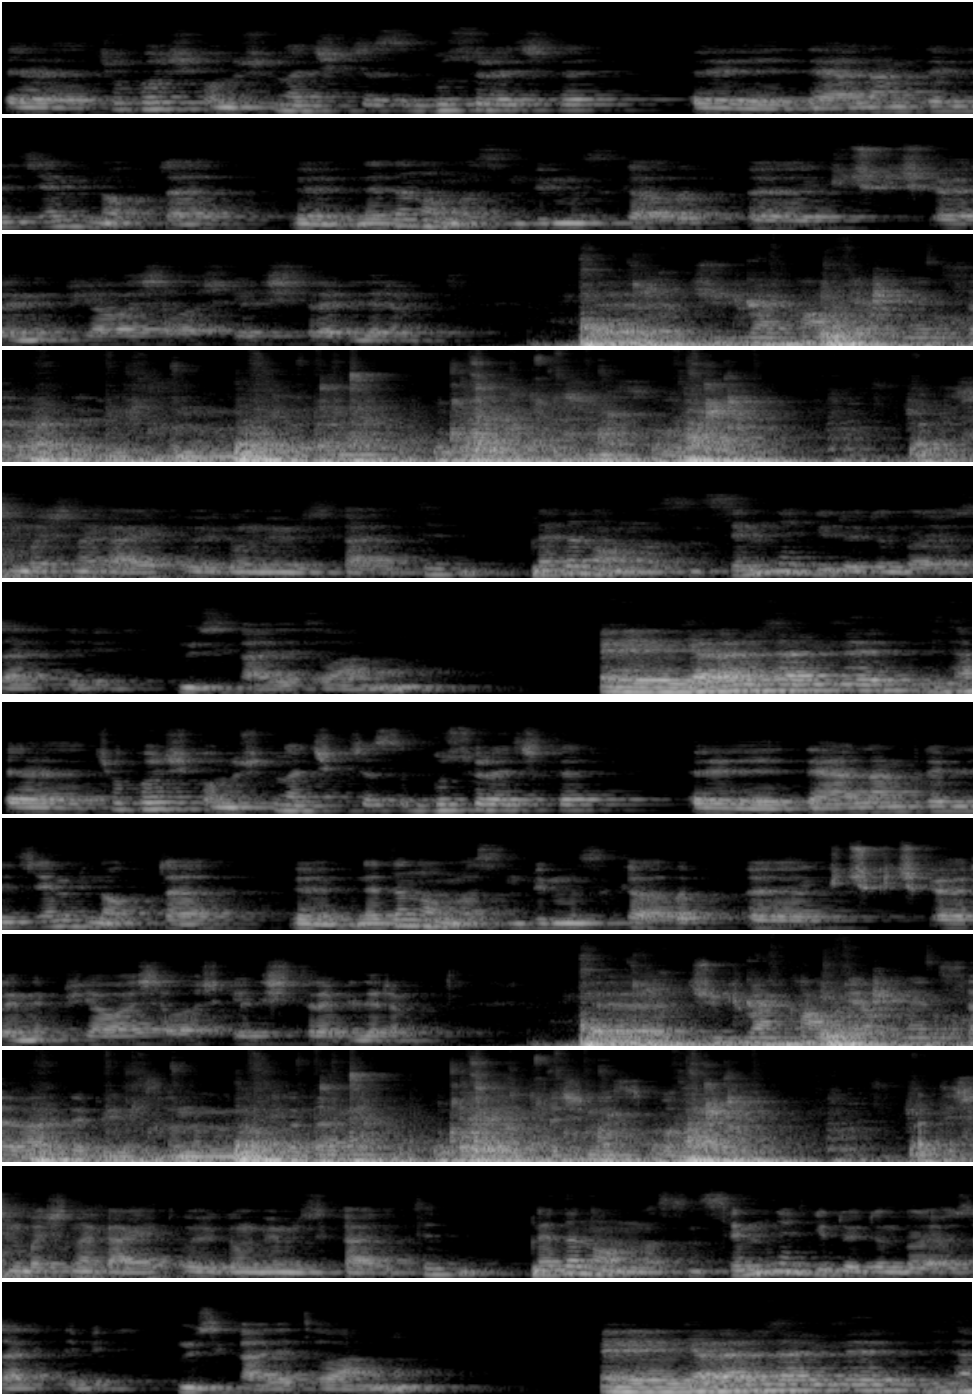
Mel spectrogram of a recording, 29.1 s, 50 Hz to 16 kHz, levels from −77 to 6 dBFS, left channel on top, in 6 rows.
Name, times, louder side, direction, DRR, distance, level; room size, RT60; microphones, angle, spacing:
voice 1, 0.0-2.9 3.4-5.9 6.3-8.3 8.6-11.8 12.6-16.4 16.8-18.4 19.1-21.8 22.1-24.8 25.1-26.3, right 3 dB, 45° right, 3 dB, 0.4 m, -35 dB
sound 1, 12.3-19.5 19.8-20.1, equal, 5° right, 0.9 m, -26 dB
voice 2, 27.3-29.1, left 1 dB, 60° left, -8 dB, 0.9 m, -28 dB
2.9 x 2.4 x 4.0 m, 0.98 s
head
